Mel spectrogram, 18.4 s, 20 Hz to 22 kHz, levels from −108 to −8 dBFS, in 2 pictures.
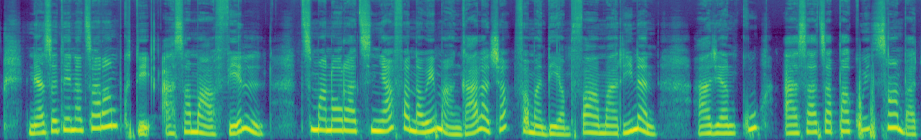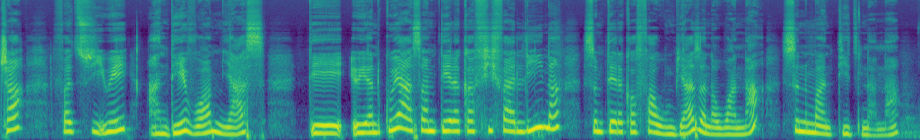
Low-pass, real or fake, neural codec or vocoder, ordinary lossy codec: none; real; none; none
